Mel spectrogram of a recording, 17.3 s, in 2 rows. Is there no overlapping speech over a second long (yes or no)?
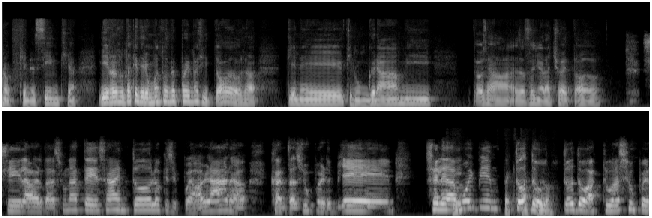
no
